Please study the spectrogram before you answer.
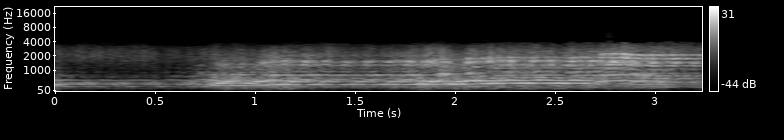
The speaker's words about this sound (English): Just as Bruce Wayne's powerful Batmobile comes racing down the street, its powerful headlights pouring twin tunnels of light through the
